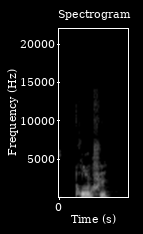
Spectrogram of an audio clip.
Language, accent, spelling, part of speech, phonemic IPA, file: French, France, troncher, verb, /tʁɔ̃.ʃe/, LL-Q150 (fra)-troncher.wav
- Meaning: to fuck, to shag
